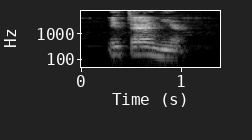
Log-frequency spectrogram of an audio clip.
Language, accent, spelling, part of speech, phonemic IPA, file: French, Canada, étreigne, verb, /e.tʁɛɲ/, LL-Q150 (fra)-étreigne.wav
- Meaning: first/third-person singular present subjunctive of étreindre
